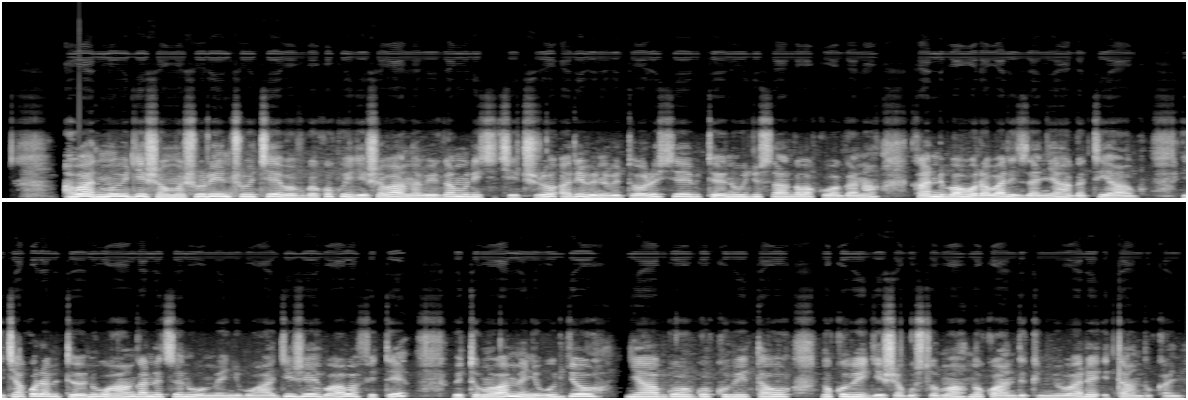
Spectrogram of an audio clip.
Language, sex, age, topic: Kinyarwanda, female, 25-35, education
